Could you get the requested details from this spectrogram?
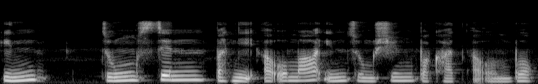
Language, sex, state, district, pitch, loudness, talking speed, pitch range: Mizo, female, Mizoram, Aizawl, 170 Hz, -19 LUFS, 155 wpm, 155-190 Hz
